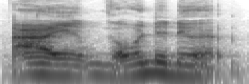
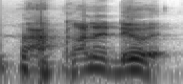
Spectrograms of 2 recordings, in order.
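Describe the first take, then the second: First: Low, very soft, every word spelled out; quiet resolve. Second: Lower-pitched, chuckled resolve; amused. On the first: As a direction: drop to a hushed, deliberate vow. Repeats resolve low and deliberate. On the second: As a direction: say it through a little laugh. Amused resolve after own sound effect. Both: Real, not acted.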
